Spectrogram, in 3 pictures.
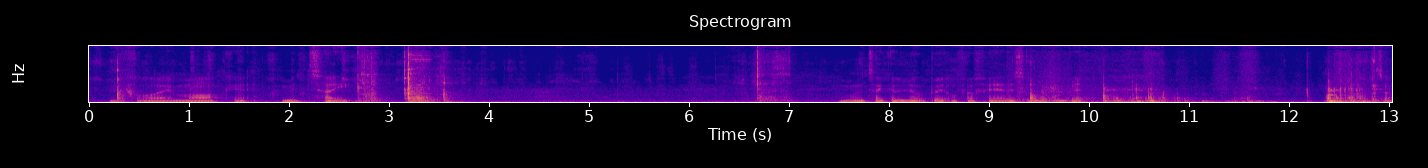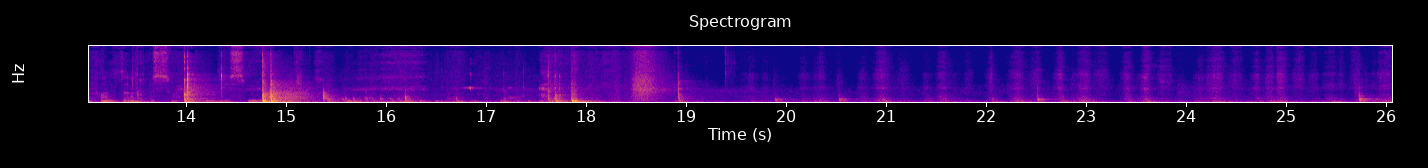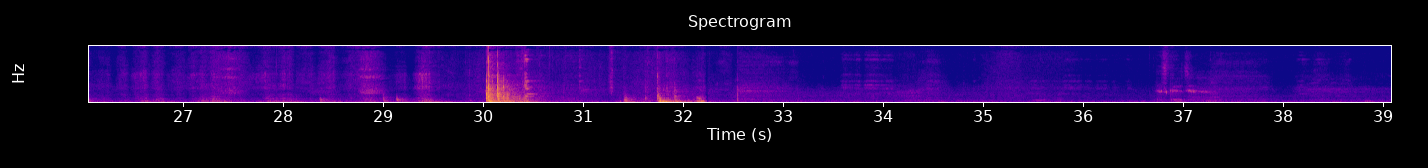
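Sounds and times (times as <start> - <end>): chisel scraping wood: 0.0 - 34.8
wooden knocks: 13.9 - 16.4, 30.0 - 30.7.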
